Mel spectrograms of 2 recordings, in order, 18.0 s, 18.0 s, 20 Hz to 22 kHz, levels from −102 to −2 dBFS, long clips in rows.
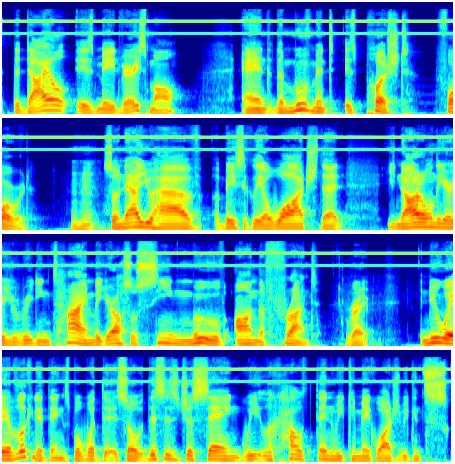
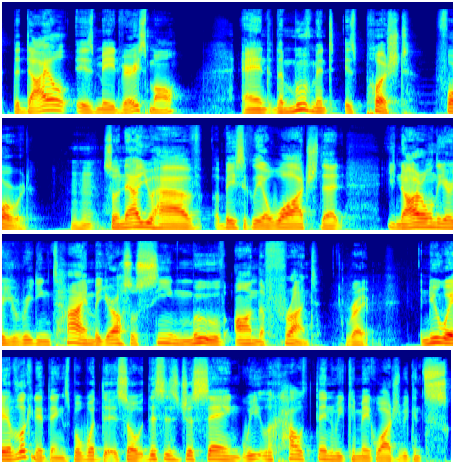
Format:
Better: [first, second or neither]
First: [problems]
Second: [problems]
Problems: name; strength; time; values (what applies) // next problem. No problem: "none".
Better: second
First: high-pitched whine; noticeable; throughout; 11 kHz, 15 dB below the speech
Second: none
